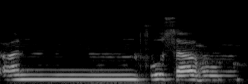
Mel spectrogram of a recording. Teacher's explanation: یہ ان پہ غنہ کرنا ہے، نون ساکن ہے اور اس کے بعد حروف حلقی میں سے کوئی بھی حروف نہیں آ رہا ہے۔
